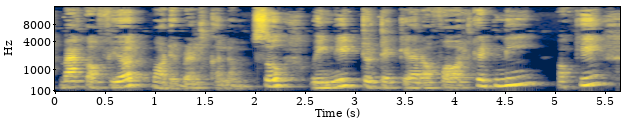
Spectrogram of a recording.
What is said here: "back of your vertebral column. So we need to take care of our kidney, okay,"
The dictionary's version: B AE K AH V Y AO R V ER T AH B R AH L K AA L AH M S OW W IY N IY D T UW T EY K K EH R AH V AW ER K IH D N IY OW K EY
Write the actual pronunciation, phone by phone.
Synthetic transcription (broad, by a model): B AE K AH F Y AO R B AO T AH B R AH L K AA L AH M S OW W IY N IY D T UW T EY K K EH R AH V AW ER K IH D N IY OW K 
